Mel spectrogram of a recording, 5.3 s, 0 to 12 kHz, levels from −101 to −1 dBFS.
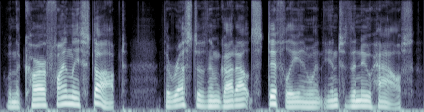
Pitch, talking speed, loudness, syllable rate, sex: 125 Hz, 205 wpm, -17 LUFS, 5.3 syllables/s, male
